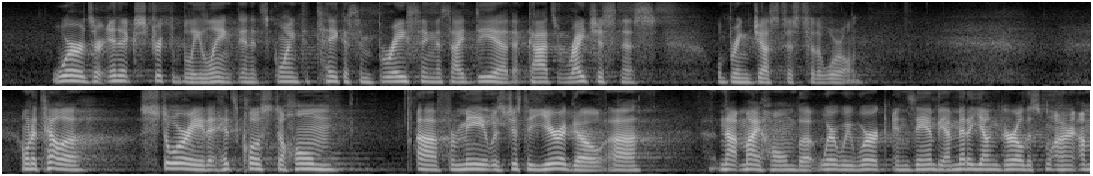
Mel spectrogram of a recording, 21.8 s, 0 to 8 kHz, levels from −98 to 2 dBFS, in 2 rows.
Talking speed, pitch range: 165 wpm, 160-185 Hz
